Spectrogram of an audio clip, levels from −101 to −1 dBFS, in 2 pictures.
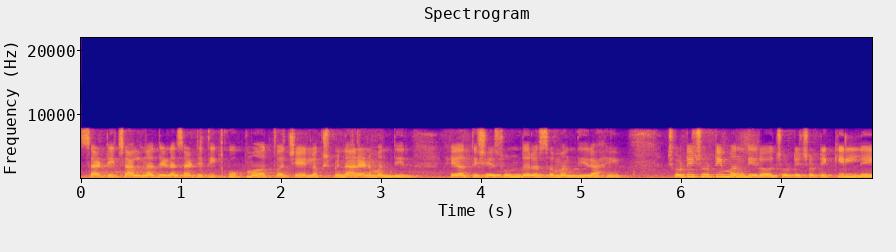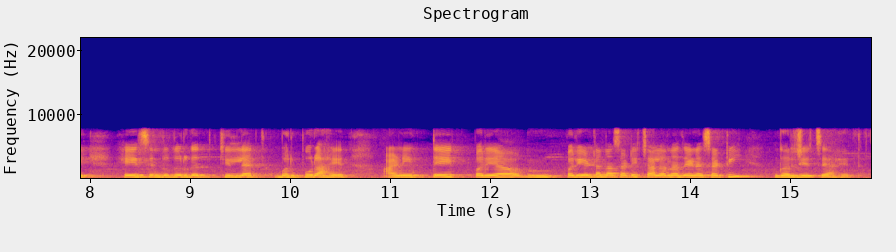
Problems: none marked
